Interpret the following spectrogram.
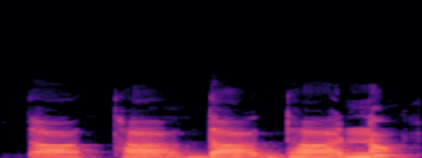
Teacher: ତ ଥ ଦ ଧ ନ ଦନ୍ତ୍ୟ ବର୍ଗୀୟ ବ୍ୟଞ୍ଜନ ଏ ପାଞ୍ଚଟିକୁ ଉଚ୍ଚାରଣ ପାଇଁ ଦାନ୍ତର ଆବଶ୍ୟକତା ଅଛି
